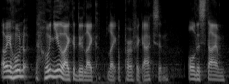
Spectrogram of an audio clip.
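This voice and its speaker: A man's voice: on the low side, sing-song, normal speed, a little hiss or hum. A man streaming a game with casual, joking, slangy live commentary. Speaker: streamer and amateur voice actor.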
